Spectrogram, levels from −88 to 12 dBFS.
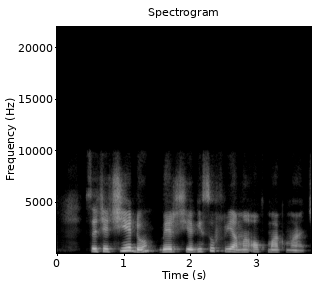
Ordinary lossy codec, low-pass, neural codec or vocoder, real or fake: none; 9.9 kHz; codec, 24 kHz, 1.2 kbps, DualCodec; fake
